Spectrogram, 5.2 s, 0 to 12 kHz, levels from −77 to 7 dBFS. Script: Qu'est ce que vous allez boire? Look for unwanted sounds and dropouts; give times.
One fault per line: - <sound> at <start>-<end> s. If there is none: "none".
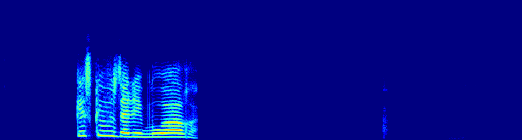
none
